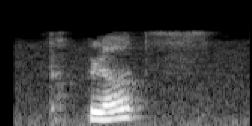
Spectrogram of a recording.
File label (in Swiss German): "platz", alsace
